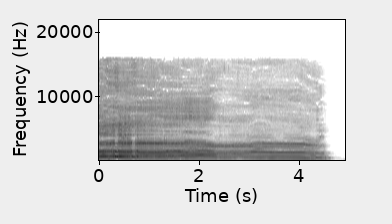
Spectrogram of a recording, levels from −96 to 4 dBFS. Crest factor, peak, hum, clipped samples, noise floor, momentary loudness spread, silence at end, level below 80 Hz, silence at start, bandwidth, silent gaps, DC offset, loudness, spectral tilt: 16 dB; -10 dBFS; none; under 0.1%; -49 dBFS; 14 LU; 0.4 s; -72 dBFS; 0 s; 16 kHz; none; under 0.1%; -27 LUFS; -0.5 dB/octave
